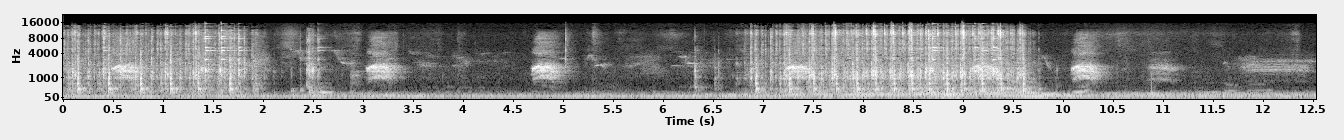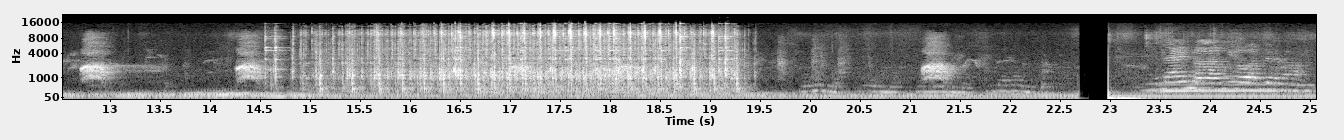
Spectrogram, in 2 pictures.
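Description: A sewing machine stitches a kameez neckline in bursts of rapid, rattling needle strokes, running for several seconds, stopping, then starting again, heard close with brief quiet gaps between runs.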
